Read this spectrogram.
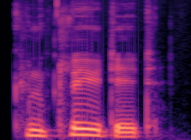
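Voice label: "concluded", British English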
